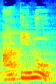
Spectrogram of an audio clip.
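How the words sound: The final vowel sounds like o. "kayak orang Iran"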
